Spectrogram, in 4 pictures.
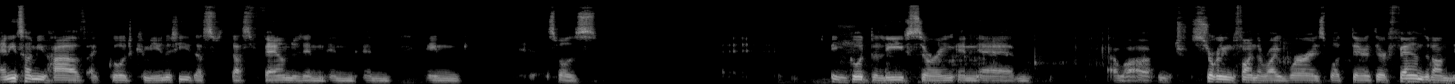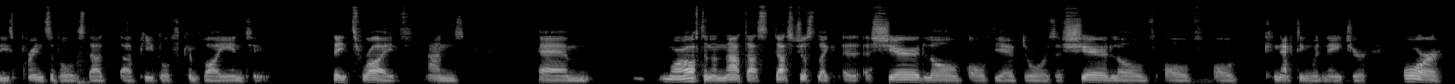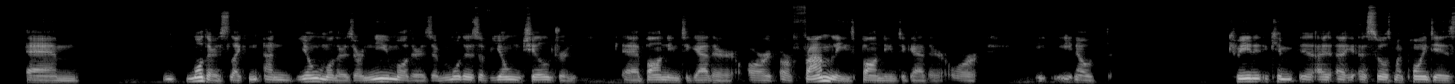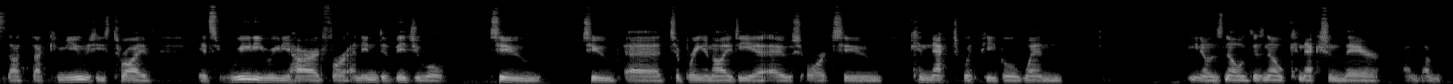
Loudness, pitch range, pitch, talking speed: -30 LUFS, 90-115 Hz, 100 Hz, 140 wpm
